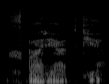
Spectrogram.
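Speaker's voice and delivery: whispered to herself. Acted. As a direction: breathe it out unvoiced. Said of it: "repeats it to herself".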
